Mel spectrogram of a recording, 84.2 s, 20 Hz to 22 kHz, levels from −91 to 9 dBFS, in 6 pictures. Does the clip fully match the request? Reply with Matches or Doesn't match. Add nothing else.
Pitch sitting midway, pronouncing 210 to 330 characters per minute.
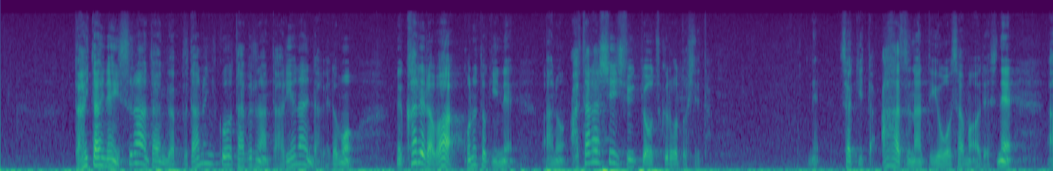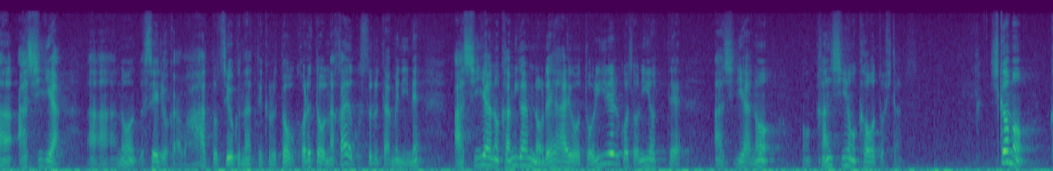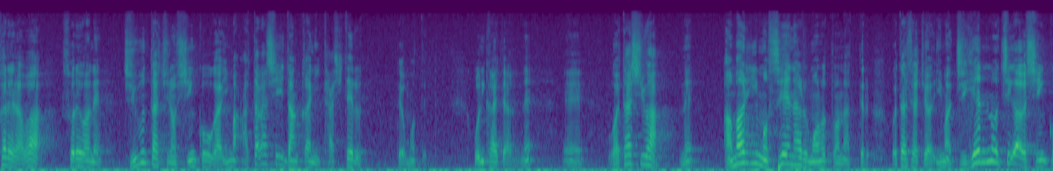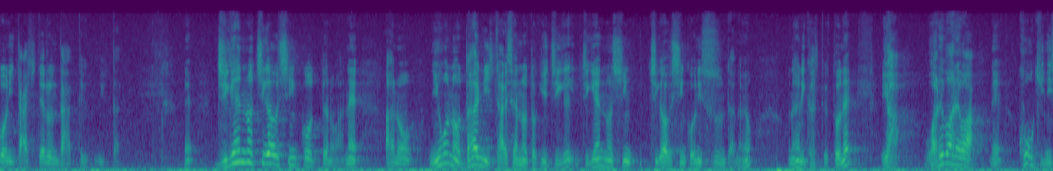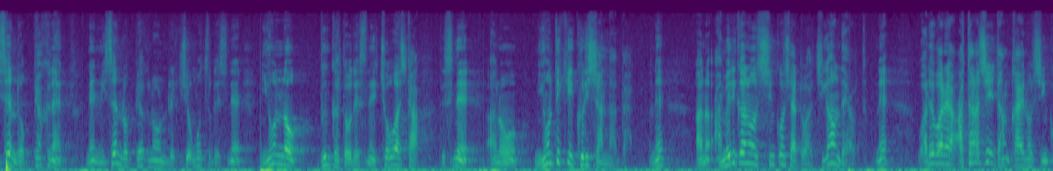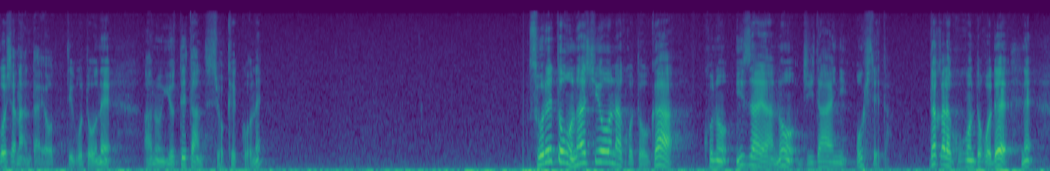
Matches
